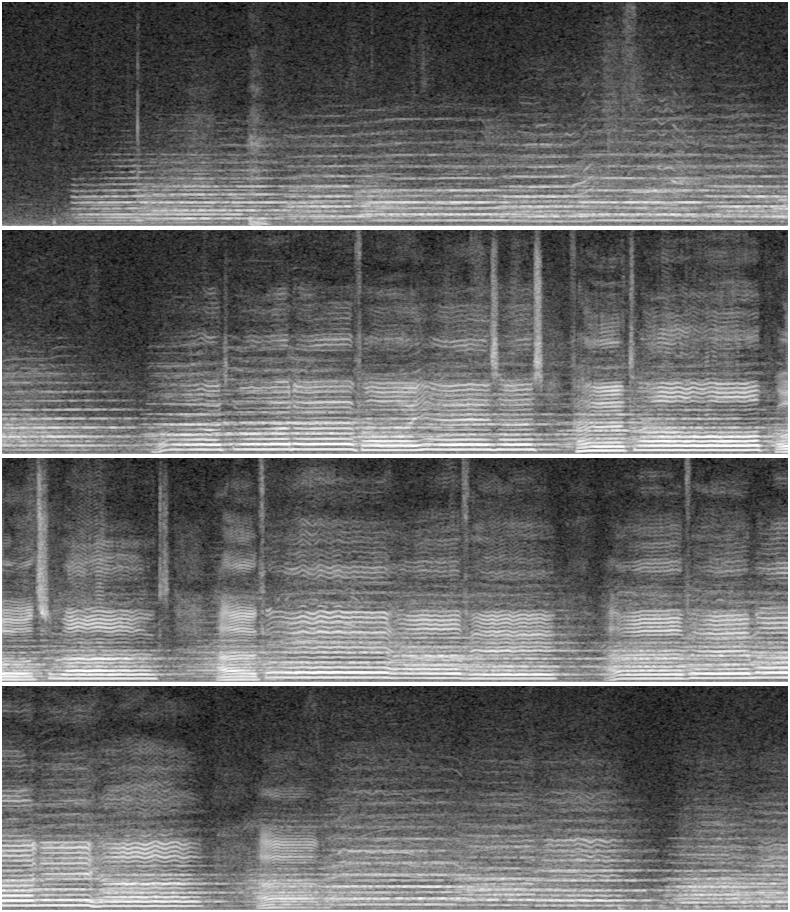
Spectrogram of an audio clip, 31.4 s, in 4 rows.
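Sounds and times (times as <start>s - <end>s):
Marian song with trumpet: 0.7s - 31.4s.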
